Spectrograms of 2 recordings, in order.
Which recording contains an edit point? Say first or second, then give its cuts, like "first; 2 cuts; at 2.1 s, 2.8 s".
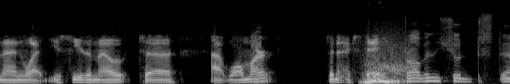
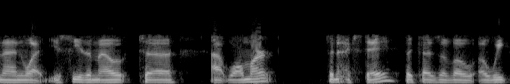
first; 1 cut; at 4.0 s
